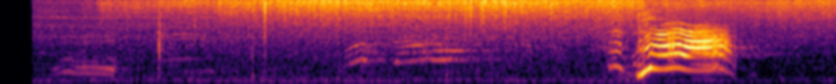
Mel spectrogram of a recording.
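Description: Excited high children's voices calling out, then a loud wavering shriek about three seconds in. Under them runs a steady hiss from a ground fountain firework.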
